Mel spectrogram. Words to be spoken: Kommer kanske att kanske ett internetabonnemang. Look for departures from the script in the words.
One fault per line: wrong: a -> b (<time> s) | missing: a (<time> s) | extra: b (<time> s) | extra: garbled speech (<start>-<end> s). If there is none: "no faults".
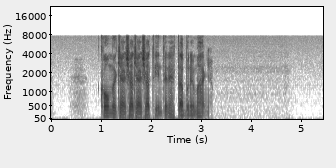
no faults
